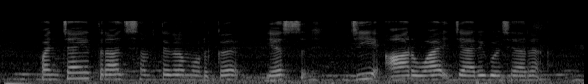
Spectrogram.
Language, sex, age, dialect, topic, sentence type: Kannada, female, 25-30, Dharwad Kannada, banking, statement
